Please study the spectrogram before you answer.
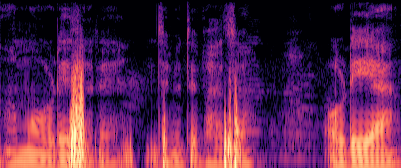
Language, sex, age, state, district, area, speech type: Odia, male, 18-30, Odisha, Koraput, urban, spontaneous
